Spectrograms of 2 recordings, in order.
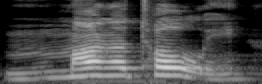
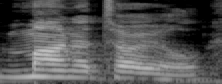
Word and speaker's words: Monotoli: me that I've been calling Monotoli wrong this entire time. It's Monotoli, not Monotoil.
